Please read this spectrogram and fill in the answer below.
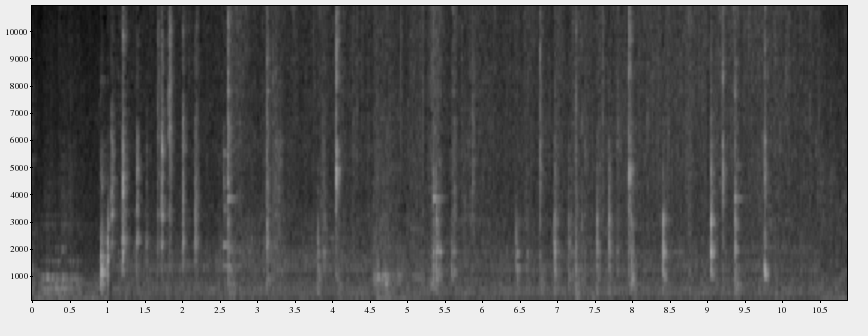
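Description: Sliced onions sizzling in hot oil in a nonstick wok as they are sautéed, while a wooden spatula stirs them, knocking and scraping against the pan in quick, irregular clicks that start about a second in.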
